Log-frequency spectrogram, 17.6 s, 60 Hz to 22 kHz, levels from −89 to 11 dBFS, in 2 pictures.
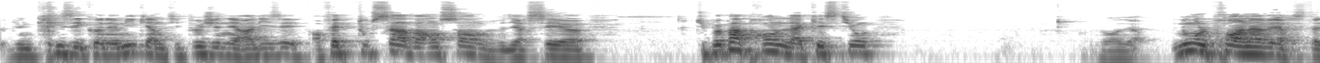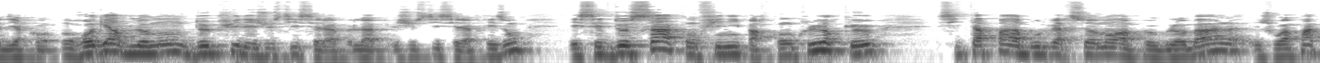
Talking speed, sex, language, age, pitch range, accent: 230 wpm, male, French, 30-49, 100-135 Hz, French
